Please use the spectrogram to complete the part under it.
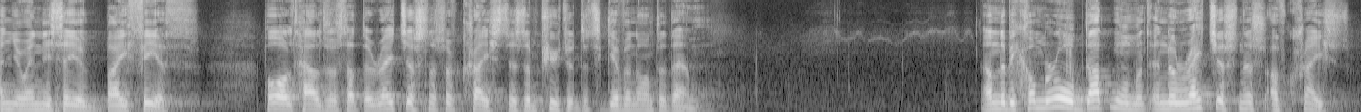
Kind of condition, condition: setting, large echoing room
